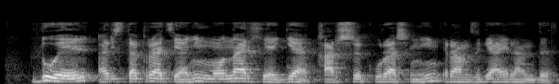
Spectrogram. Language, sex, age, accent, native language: Uzbek, male, 35+, Toshkent shahri, Uzbek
